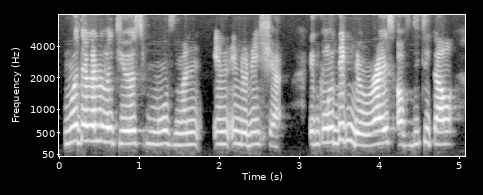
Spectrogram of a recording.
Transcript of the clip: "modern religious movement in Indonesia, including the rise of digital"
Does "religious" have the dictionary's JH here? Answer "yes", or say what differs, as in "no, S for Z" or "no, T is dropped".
no, JH is dropped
